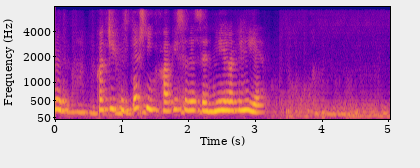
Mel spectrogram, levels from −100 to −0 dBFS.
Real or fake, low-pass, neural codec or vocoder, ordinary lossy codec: fake; 7.2 kHz; codec, 16 kHz, 1 kbps, FreqCodec, smaller model; AAC, 48 kbps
